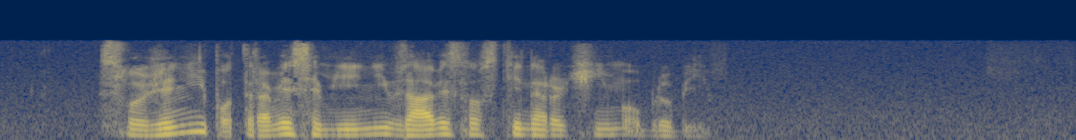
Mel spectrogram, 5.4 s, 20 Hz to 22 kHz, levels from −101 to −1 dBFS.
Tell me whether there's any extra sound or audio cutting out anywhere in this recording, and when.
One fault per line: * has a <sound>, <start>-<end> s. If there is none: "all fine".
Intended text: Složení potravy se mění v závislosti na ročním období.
all fine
